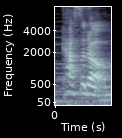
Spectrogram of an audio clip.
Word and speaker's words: Casado: Okay, Casado, all right, accent in the last syllable, thank you.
